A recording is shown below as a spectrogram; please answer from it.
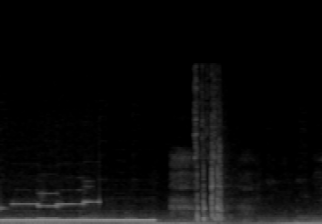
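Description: A telephone rings with a steady electronic tone, then cuts off with a click as it is picked up, for a quiz show phone-a-friend lifeline, with background music softly underneath.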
